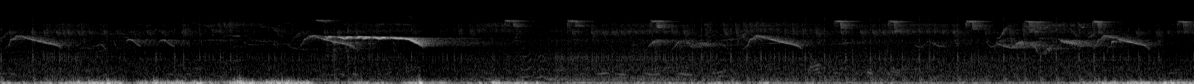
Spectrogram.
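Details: Grey-winged blackbird singing its territorial song down a Himalayan valley in summer: clear, fluty whistled phrases slurring downward, thin high notes between, over steady low wind rumble; a Hill Barbet's 'piao-piao' call also echoes.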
